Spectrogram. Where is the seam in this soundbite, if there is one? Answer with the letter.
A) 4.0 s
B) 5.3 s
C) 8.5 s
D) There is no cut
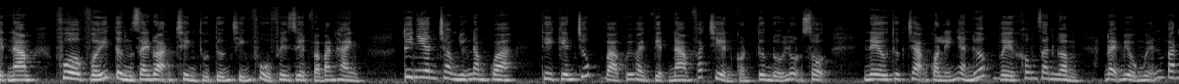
B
